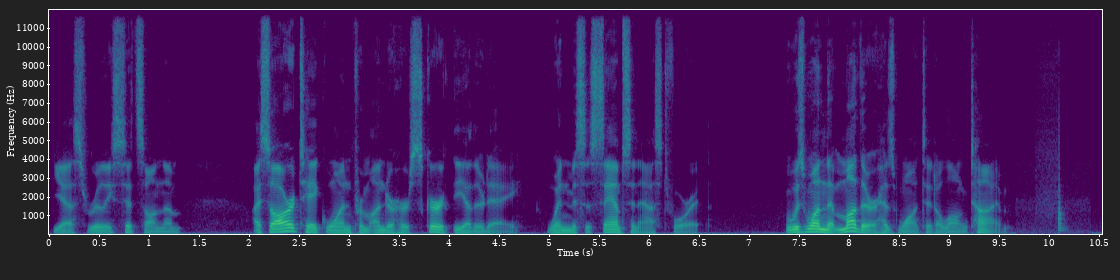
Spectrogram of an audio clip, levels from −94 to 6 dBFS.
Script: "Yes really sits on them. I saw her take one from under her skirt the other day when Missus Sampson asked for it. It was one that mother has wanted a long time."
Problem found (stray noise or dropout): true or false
true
